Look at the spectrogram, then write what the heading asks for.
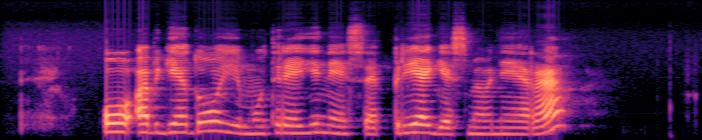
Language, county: Lithuanian, Kaunas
